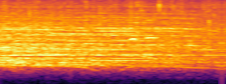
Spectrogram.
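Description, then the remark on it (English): A crowd cheers and whoops in a loud, dense wash of voices that holds steady for a couple of seconds before tapering slightly, with a hint of clapping mixed in. “First, we'll do cheer for great boss, bad person.”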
